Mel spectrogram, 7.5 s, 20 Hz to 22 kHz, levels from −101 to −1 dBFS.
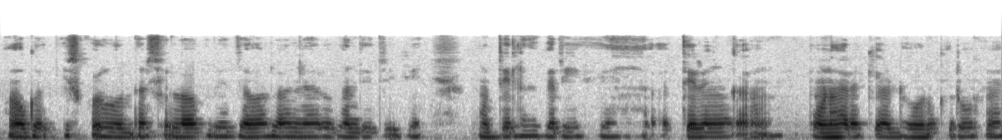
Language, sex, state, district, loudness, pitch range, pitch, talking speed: Hindi, male, Rajasthan, Nagaur, -18 LUFS, 120-135 Hz, 125 Hz, 160 wpm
